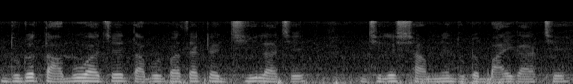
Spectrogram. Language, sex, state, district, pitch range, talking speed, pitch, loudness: Bengali, male, West Bengal, Jhargram, 125-140 Hz, 135 wpm, 135 Hz, -28 LUFS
